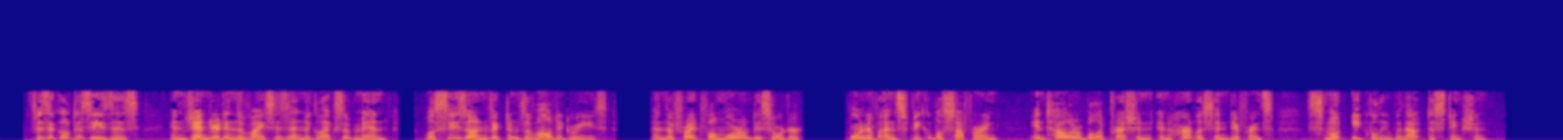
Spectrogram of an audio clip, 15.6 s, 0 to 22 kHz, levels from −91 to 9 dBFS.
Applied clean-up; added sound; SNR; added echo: none; none; none; none.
